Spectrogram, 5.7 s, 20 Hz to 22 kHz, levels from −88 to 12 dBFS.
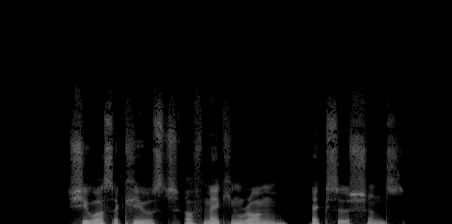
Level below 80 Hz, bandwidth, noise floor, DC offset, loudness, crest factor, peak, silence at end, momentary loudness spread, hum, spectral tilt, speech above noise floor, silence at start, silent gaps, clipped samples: -70 dBFS; 13 kHz; -89 dBFS; under 0.1%; -39 LUFS; 20 dB; -20 dBFS; 0.6 s; 13 LU; none; -5.5 dB/octave; 51 dB; 0.9 s; none; under 0.1%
